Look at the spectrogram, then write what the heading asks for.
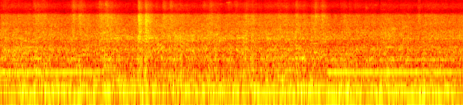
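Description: LHB passenger coaches running at speed, a steady rolling rumble of wheels on rail with one sharp clank about two seconds in. The electric locomotive's horn sounds twice as a single steady tone, once at the start and again from past the middle.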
